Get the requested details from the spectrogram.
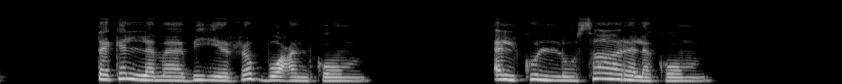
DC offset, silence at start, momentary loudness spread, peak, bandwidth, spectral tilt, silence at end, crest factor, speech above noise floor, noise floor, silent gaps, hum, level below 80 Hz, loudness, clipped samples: under 0.1%; 1 s; 9 LU; -4 dBFS; 9.2 kHz; -7 dB/octave; 1.3 s; 18 dB; over 71 dB; under -90 dBFS; 3.79-4.91 s; none; -72 dBFS; -20 LUFS; under 0.1%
